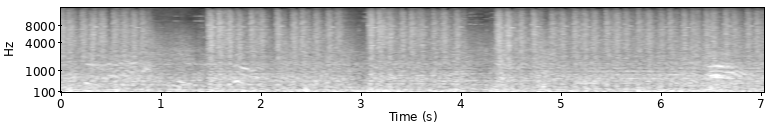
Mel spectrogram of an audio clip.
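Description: Sustained automatic gunfire from the video game Devil's Third, dense rapid bursts filling the whole stretch with brief pauses, loud and close with no clear talk over it.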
